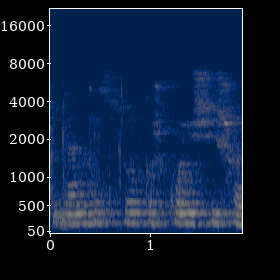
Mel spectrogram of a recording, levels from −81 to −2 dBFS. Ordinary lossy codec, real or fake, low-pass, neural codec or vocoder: Opus, 64 kbps; real; 7.2 kHz; none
